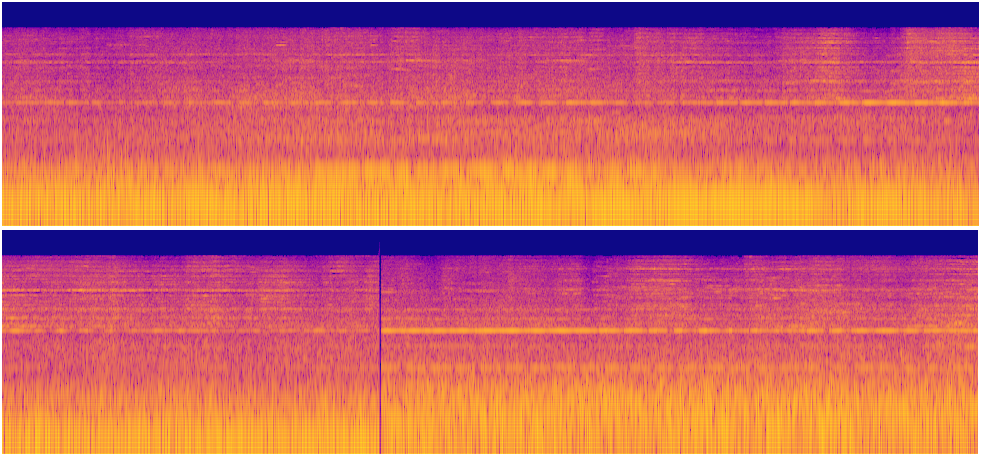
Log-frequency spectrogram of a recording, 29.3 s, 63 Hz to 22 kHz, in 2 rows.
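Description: Freight train rolling past with a CN GE ES44AC diesel locomotive working as a mid-train helper: a steady low engine drone under the rumble of the cars, stopping abruptly about two-thirds of the way in. Over it a thin, steady wheel squeal, louder in the last part, and the continuous rumble of tank cars and coil cars.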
